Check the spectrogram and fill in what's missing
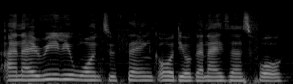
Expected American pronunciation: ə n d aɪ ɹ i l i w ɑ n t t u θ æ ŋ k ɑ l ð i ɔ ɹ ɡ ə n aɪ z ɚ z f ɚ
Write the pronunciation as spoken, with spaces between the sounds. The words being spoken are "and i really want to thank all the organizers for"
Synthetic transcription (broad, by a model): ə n aɪ ɹ i l i w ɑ n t t u θ æ ŋ k ɑ l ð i ɔ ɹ ɡ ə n aɪ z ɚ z f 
